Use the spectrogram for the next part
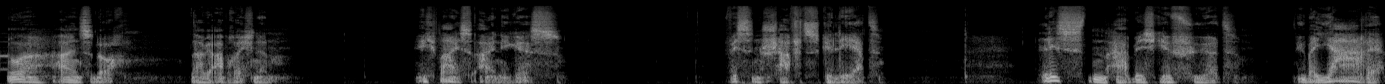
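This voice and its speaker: An actor playing a grumbling, self-important old manservant in a German radio play, husky and gravelly, telling his grievances in halting, mock-formal phrases. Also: fairly low pitch, pushed and bright, no echo, clean studio sound, heavily acted. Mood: aggrieved, conspiratorial.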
